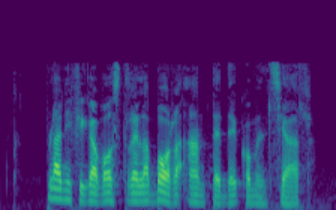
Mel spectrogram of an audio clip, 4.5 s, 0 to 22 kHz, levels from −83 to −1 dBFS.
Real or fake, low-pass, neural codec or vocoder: real; 7.2 kHz; none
